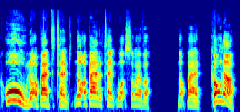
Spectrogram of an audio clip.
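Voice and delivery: a real burst of excitement at a near miss, loud and high; on your feet at the telly, high and loud, cheering a chance; excited shouting. Real, not acted. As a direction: yell it out as the shot flies just wide. Big chance on goal, shouting.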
